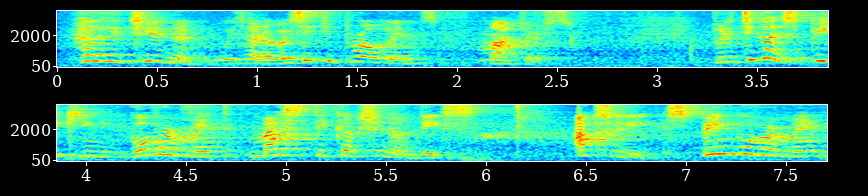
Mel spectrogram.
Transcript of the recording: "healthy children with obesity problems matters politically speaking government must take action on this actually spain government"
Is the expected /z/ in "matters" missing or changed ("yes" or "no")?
yes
